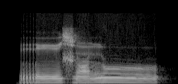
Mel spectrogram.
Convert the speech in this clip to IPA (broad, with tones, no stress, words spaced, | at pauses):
rɪː˨ ʑõ˨nuː˦˨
